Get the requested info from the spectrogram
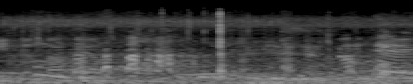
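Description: Low, indistinct talk from people nearby, with a single sharp click about halfway through.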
